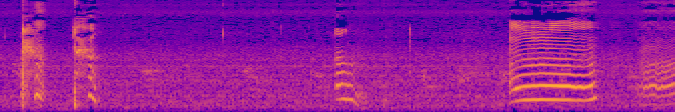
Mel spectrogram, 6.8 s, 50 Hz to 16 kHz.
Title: Cough 7-31-2012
